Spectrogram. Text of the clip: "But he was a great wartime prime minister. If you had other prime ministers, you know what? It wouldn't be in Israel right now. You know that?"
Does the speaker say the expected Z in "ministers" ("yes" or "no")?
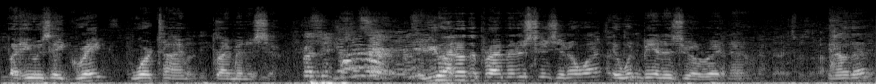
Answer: yes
